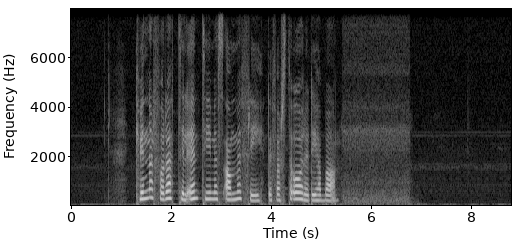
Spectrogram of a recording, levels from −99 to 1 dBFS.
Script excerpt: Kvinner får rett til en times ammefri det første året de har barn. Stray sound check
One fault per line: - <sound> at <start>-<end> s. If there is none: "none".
none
